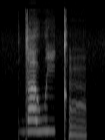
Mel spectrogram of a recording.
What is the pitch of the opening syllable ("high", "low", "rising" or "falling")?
high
